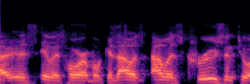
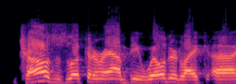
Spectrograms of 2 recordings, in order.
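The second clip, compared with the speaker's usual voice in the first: normal talking voice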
